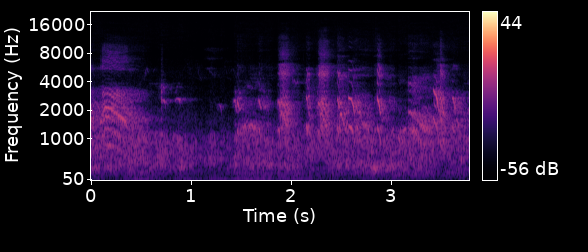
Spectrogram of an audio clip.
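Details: Crows calling outdoors in nature, giving harsh, raspy squawks and caws that overlap in quick succession, with a busy background of other chattering birds.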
